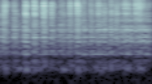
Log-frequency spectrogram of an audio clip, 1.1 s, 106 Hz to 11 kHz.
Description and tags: A short sample of coin twanging just before landing completely. You can loop and get an interesting sound.
Recorded by Sony Xperia C5305.
short, coin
